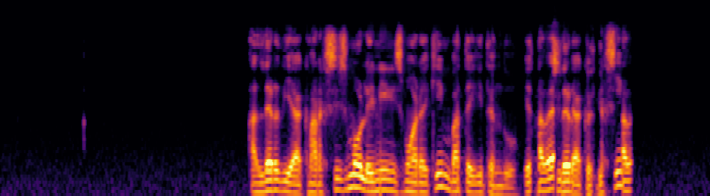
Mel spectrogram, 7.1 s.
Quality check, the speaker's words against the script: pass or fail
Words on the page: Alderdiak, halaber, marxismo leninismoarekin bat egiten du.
fail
